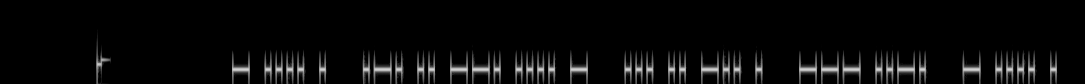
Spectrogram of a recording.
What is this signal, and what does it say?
Morse code, heard as a keyed tone, about 22 wpm, 700 Hz. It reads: THE RIGHT SIDE OF THE
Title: Sets of 5 Words Encore 22wpm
